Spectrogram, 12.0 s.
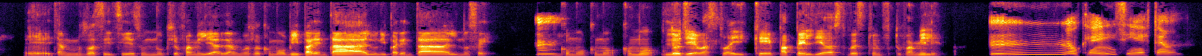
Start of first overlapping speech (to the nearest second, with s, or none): none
